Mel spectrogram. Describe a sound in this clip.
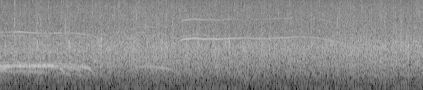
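People in a crowd whistle shrilly.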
